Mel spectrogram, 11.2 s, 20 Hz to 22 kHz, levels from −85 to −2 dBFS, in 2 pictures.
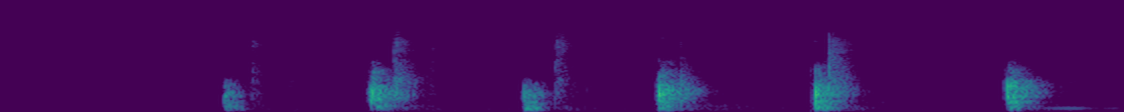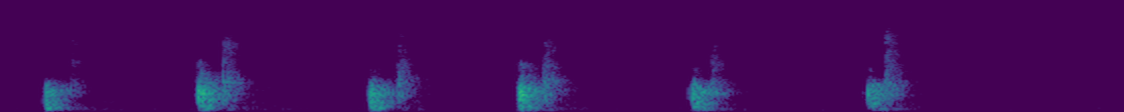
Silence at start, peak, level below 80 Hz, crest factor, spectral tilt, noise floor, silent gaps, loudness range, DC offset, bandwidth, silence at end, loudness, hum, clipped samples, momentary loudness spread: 1.1 s; -16 dBFS; -90 dBFS; 32 dB; -7 dB/octave; -87 dBFS; none; 4 LU; under 0.1%; 13.5 kHz; 1.1 s; -44 LUFS; none; under 0.1%; 16 LU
